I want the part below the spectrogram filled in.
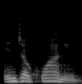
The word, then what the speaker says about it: Nzechukwu: Nzechukwu? – Nzechukwu.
